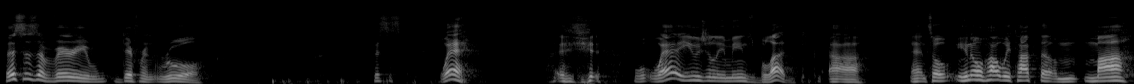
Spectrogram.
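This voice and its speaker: A man teaching an online language class, drilling words over and over in a relaxed, informal way and chuckling often. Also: a little high, slow, pauses often.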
